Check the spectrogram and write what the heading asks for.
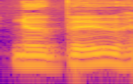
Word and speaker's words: Nobu: And even when Nobu has I've said it correctly this time. Not Nobu, not Queen Amidala's planet, but actually the character in Daredevil.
